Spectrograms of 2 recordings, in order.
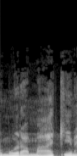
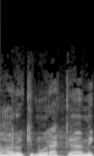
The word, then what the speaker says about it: Haruki Murakami: Ó, a pronúncia do Dolingo aí que é do Haruki Murakami, que eu já chamei de Muramaki, mas acho que Muramaki é um tipo de sushi. é o Haruki Murakami, que é um é o, o escritor da moda do Japão aí.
